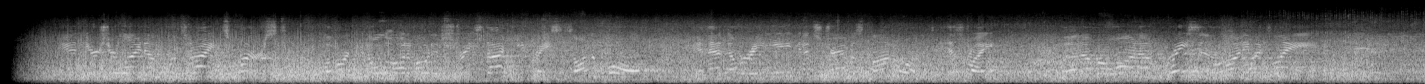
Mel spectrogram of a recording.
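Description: Engines of a field of street stock race cars running around a short oval, heard from the stands with wind on the microphone. The sound fades in over the first half second.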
